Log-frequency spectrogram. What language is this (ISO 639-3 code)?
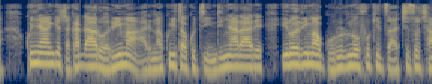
sna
